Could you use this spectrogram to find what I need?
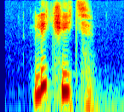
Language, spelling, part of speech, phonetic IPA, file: Russian, лечить, verb, [lʲɪˈt͡ɕitʲ], Ru-лечить.ogg
- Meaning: to heal, to treat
